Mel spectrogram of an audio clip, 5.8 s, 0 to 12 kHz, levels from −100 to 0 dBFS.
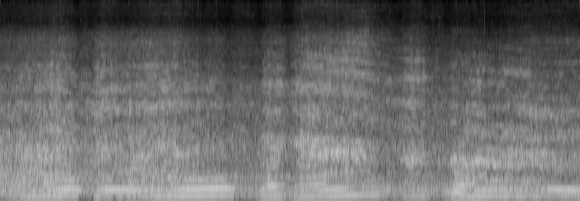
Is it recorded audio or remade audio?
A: recorded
